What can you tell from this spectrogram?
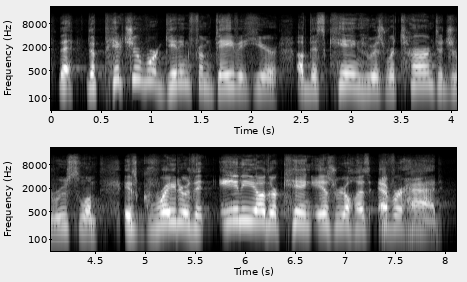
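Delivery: ordinary talk, nothing marked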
